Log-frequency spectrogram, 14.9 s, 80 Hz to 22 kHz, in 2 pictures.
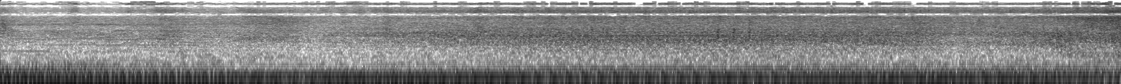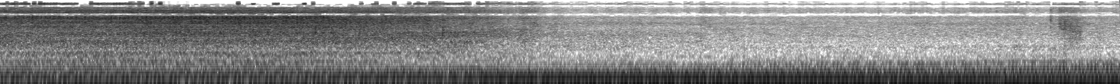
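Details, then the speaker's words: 1996 Jeep Grand Cherokee ZJ four-cylinder, first start in a while after temporarily repairing a loose connector terminal with new injectors: steady, even low rumble at idle, no knocks or hunting; normal idle. "Wish the camera could get the audio better, because this thing's got a nice good little rumble for a 4-cylinder, but on the camera it just sounds like a little raspy rice bucket."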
